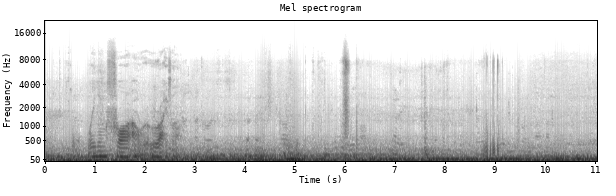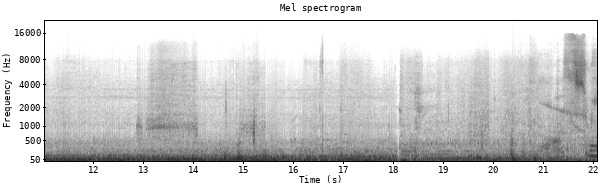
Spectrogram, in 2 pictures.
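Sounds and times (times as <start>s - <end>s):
low rumble of train running: 0.0s - 22.0s
hiss: 12.9s - 14.1s.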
